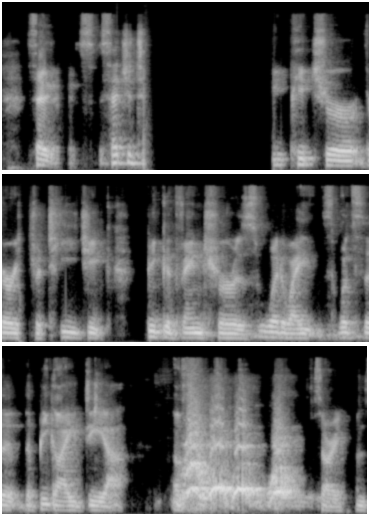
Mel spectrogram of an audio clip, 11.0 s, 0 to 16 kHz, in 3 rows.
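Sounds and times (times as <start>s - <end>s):
speech: 0.2s - 1.6s, 2.7s - 10.9s
pet dog barking: 9.1s - 10.5s.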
